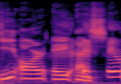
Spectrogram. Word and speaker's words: Eras: be popis AIS tour Iris e r Aris e r a s so Aras Aras but I think people pronounce it ays whatever it is it's eras but I I've always heard people pronounce it the erys tour right so listen Taylor Swift's billion doll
